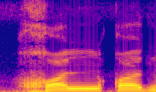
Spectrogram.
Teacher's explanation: خالام زبر خل، قاف دو زبر قن، خلقن. خا او قاف چې دي دا حروف مستعلیه کې راځي، پیړ به ویلی کېږي، غټ به ویلی کېږي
